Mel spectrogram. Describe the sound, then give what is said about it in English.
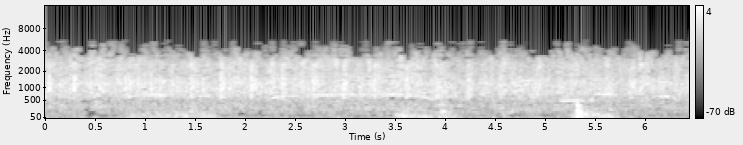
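A crowd claps hands for the Lord in a steady, dense burst of applause, with scattered voices mixed in and no clear pauses. “Let's clap our hands right now for the Lord.”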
